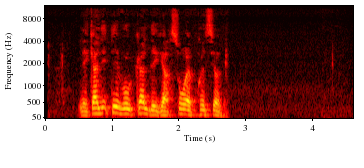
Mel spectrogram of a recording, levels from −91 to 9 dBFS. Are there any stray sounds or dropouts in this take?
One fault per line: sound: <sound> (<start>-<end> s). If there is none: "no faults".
no faults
